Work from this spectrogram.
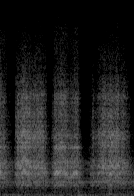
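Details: Six-degree-of-freedom robotic arm on a newly built LiPo-fed power distribution board, first power-up: harsh high-pitched creaking bursts, three surges about a second apart as the arm tries to lift; servos straining under load, cause unclear.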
